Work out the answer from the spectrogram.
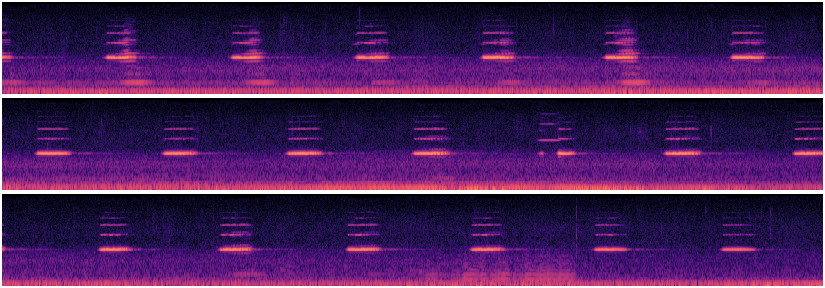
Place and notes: Lithuania, Sudeikiai, pontoon footbridge
swinging-singing pontoon footbridge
